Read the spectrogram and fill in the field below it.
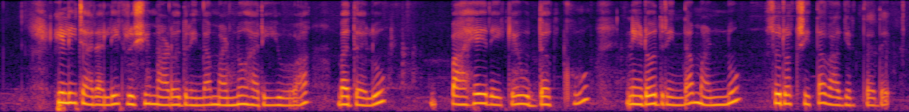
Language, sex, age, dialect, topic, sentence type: Kannada, female, 18-24, Mysore Kannada, agriculture, statement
